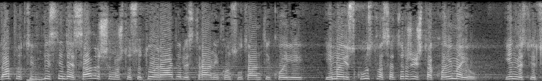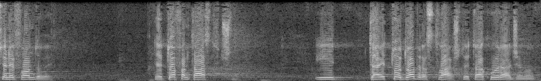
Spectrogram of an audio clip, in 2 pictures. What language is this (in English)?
Serbian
